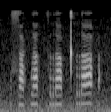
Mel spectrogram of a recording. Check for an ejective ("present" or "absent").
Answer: absent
